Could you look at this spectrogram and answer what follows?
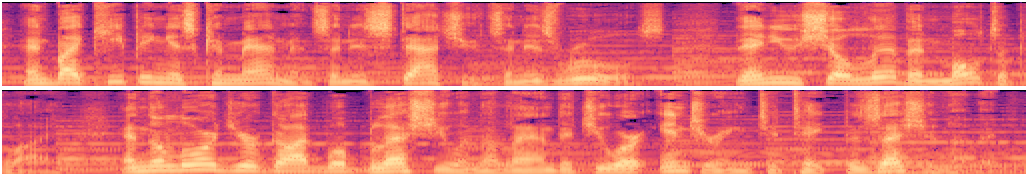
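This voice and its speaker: A man plays an elderly prophet addressing his people in a scripture drama. His delivery is earnest and emphatic, with lively, wide-swinging intonation over clear background music. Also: medium pitch, close to an everyday voice. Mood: earnest, urgent.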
